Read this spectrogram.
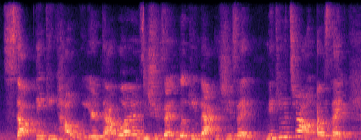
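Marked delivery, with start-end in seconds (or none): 3.3-4.0 concerned friend. Retold or imitated. Friend asks what is wrong.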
